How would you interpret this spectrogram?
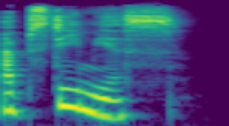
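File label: "abstemious", British English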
